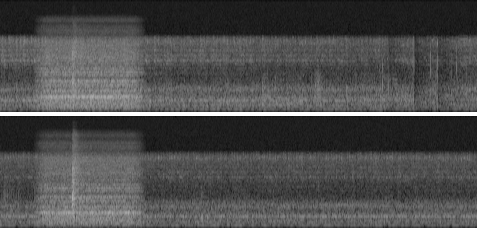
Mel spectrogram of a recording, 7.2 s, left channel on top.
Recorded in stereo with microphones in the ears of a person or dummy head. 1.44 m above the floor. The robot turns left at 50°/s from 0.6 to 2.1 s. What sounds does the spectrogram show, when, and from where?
1.1 s a snare drum: 25° right (ahead or behind), 1.1 m; by 1.3 s 20° right (ahead or behind), 1.1 m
